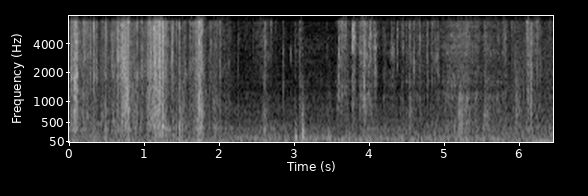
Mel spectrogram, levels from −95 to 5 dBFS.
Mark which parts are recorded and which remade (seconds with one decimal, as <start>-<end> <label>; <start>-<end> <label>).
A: 0.0-2.2 recorded; 2.2-5.8 remade; 5.8-6.5 recorded

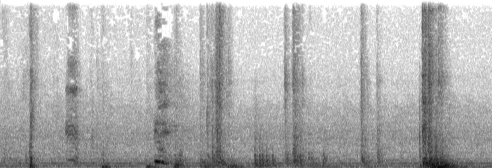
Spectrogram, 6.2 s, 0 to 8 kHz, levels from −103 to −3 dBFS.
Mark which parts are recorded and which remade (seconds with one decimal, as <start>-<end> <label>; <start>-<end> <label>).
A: 0.0-6.2 recorded

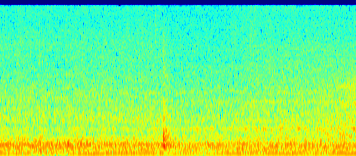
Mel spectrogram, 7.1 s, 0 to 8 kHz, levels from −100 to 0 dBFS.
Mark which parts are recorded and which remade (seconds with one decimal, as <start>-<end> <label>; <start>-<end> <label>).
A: 0.0-0.6 recorded; 0.6-1.4 remade; 1.4-7.1 recorded

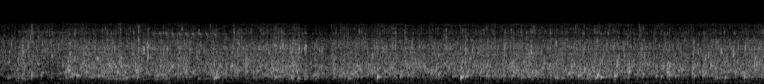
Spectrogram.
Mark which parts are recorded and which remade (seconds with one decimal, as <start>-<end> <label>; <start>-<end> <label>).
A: 0.0-7.6 recorded

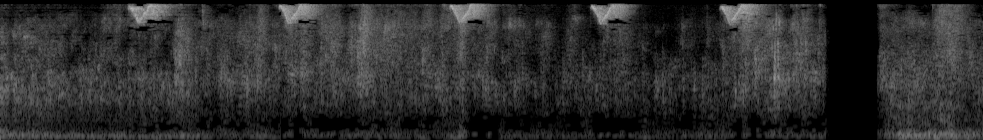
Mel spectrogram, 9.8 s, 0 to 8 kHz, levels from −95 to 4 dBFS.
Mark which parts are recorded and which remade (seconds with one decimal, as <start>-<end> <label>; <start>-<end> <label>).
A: 0.0-2.0 remade; 2.0-9.8 recorded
